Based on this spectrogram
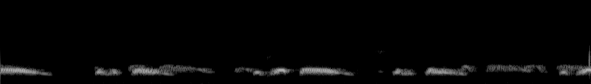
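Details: Spotted dove in 'thổ sấm' voice, recorded for urging and luring birds. Quieter, mellow low coos arrive in irregular clusters of falling and level notes, separated by short silences.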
